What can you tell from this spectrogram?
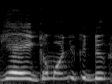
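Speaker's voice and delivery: high, bright mock cheer from the stands; playful imitation of rooting for the hero. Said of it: "I wasn't like".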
